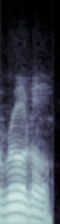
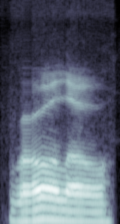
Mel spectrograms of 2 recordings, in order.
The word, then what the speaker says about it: Rolo: Would I pronounce your first name Rollo or Rolo? Rolo. Rolo. like the chocolate.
